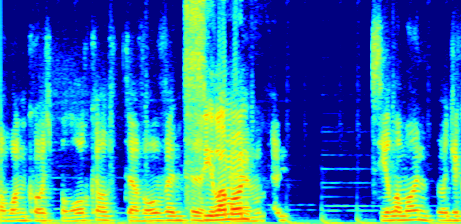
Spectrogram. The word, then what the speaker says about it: Coelamon: I call him Colamon. I call him Coelamon. So there we go with 3 different pronunciations. It is Sealamon, as in coelacanth, the fish.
